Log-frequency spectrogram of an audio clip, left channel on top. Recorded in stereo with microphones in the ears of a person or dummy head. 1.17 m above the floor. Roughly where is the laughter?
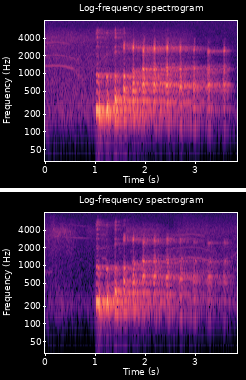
Centre.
